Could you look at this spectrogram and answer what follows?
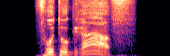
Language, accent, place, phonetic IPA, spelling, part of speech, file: German, Germany, Berlin, [fotoˈɡʁaːf], Photograph, noun, De-Photograph.ogg
- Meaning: alternative spelling of Fotograf (“photographer”)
